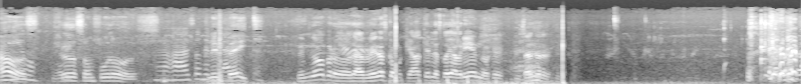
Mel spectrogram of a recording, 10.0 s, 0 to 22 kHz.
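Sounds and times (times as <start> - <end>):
wind rumble on microphone: 2.1 - 9.3.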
